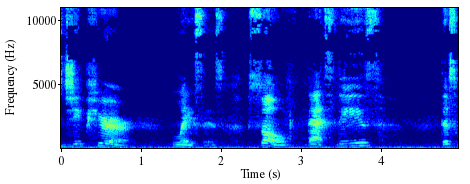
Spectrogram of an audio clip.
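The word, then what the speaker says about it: guipure: might see that and call it gooey peer G up here with her but that actually correct pronunciation I think is G pure laces so that's these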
